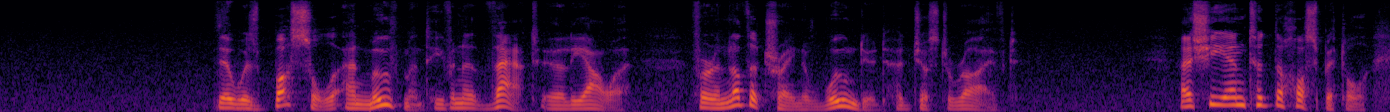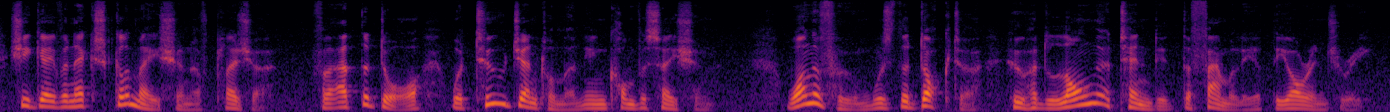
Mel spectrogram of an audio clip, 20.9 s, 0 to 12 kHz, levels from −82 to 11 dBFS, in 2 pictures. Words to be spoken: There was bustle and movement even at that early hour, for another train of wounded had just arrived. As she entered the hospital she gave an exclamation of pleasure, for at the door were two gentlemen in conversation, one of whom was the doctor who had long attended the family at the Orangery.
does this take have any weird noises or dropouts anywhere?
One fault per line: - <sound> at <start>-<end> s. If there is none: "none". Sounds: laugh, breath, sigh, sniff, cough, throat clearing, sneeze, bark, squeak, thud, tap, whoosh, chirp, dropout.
none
